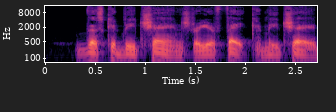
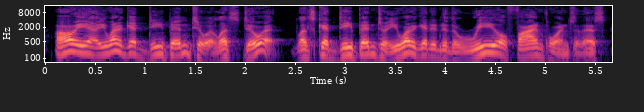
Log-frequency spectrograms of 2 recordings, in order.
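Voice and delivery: high, keen put-on challenge; mock eagerness; 8 semitones higher, 3 dB louder than usual. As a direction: play it eager, pitched up.

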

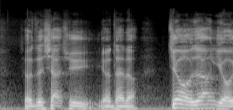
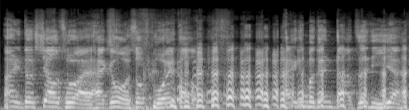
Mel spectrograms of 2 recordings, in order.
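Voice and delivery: laughing mock protest; 7 semitones higher than usual. Retelling his protest to the doctor.

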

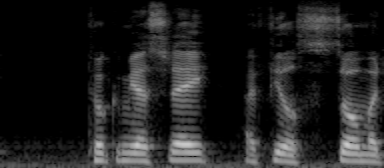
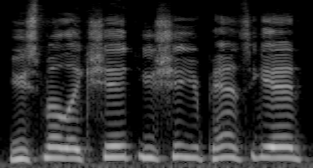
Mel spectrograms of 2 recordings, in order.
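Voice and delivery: high mock yell, a bit raised; retold yelling; 8 semitones higher than usual. Cafeteria worker scolding the old woman in a high mock yell. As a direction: snap it out like the cafeteria lady scolding. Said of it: "starts yelling at her".

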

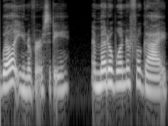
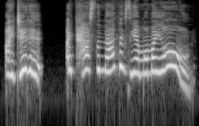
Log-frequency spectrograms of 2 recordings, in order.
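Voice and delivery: high, loud triumphant shout; excited cheer; 12 semitones higher, 7 dB louder, faster than usual. A narrator's reading. Jane telling Andrew she passed, excited shout. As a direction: burst out with joy.

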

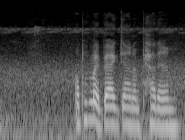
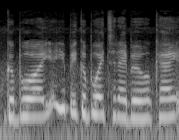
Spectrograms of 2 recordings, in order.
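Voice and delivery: higher, louder, fast sing-song praise; 6 semitones higher, 3 dB louder than usual. Real, not acted. Saying goodbye to Boo, high quick baby talk.

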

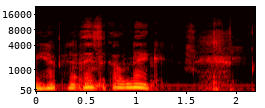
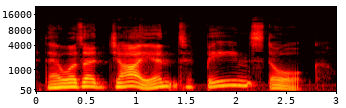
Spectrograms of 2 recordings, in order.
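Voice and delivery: awed reveal; 7 semitones higher, 5 dB louder, slower than usual. A narrator's reading. Revealing the beanstalk.

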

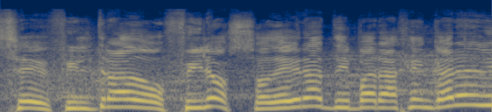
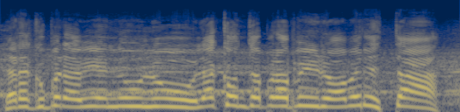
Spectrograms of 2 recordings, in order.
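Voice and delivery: ordinary talk, nothing marked

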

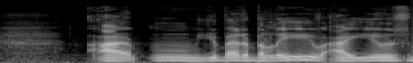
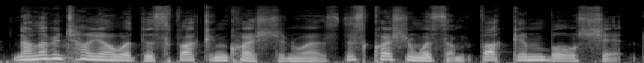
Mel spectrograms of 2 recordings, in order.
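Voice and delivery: usual speaking voice

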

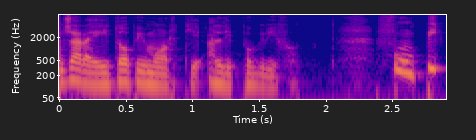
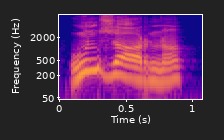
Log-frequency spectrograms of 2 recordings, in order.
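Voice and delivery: higher and louder, fed up; exasperated; 6 semitones higher, 8 dB louder, much slower than usual. A narrator's reading. Hermione correcting Harry's fears, exasperated. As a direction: sigh it out at him. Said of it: "disse Hermione esasperata".

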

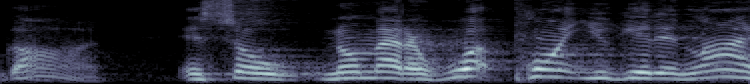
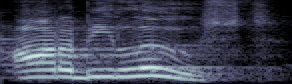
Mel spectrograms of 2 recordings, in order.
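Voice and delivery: rising, louder proclamation; proclaimed; 6 semitones higher, 7 dB louder than usual. Retold or imitated. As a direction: build up and declare it. Jesus proclaims healing.

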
